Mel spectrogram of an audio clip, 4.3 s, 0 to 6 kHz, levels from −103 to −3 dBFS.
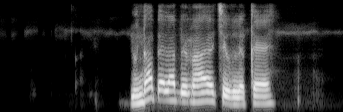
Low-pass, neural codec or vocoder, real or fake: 5.4 kHz; autoencoder, 48 kHz, 32 numbers a frame, DAC-VAE, trained on Japanese speech; fake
